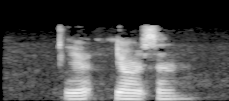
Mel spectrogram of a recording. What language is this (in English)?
Chinese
